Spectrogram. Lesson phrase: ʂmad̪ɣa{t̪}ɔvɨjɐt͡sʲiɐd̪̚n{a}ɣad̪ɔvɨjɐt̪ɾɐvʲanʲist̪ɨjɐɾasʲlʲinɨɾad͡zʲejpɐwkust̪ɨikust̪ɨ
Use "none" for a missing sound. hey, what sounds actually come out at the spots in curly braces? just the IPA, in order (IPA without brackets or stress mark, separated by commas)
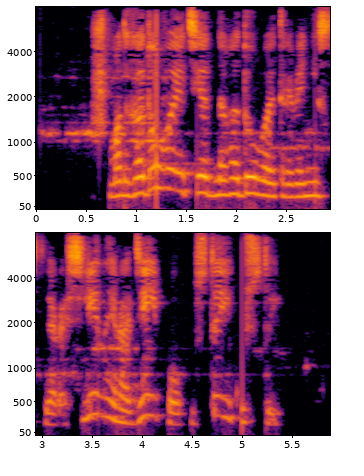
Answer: d̪, ɐ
